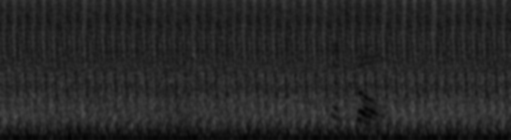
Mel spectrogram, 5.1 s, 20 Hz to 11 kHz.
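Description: Sustained gunfire in the shooter game Halo 2 Anniversary, a dense, steady barrage filling the whole stretch, with someone briefly speaking over it.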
